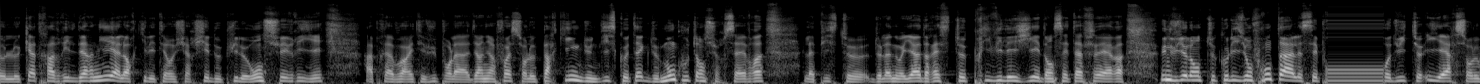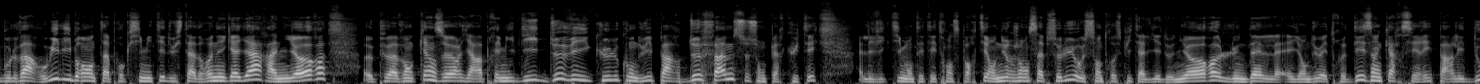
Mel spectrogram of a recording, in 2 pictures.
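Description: At 13.28 s a system hang loop begins and lasts until 13.83 s. The playback process stalled while the hardware kept replaying one 5.8 ms stretch of its ring buffer, which fits a 256-sample buffer. The result is a steady buzz at 172 Hz.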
